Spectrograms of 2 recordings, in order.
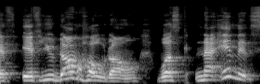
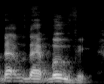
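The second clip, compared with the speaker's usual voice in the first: ordinary delivery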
